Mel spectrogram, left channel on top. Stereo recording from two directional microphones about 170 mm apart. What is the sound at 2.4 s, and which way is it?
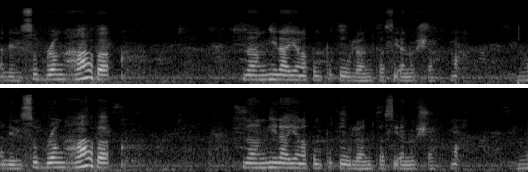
A woman's voice, 25° right (ahead or behind).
